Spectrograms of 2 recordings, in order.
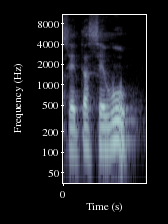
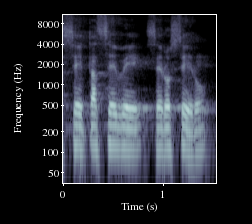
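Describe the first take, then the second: First: The ending is read as a ghostly 'oo'. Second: The ending is read as two spoken zeros. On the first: "tiendo a pronunciarlo como el fantasma" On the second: "se denomina Z C B cero cero"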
